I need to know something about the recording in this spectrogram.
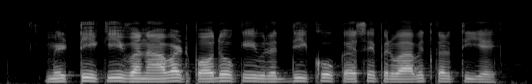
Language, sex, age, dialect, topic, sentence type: Hindi, male, 36-40, Awadhi Bundeli, agriculture, statement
